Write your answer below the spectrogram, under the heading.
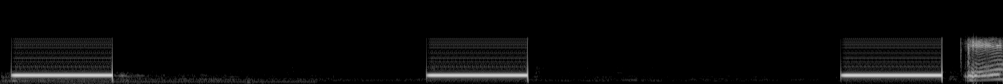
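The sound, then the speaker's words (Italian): Telephone ringing tone while a call is placed: three steady mid-pitched tone bursts, each about a second long and spaced roughly four seconds apart, with near silence between them and a voice starting right at the end. “Ragazzi, avete il numero di telefono pronto? Dalla regia, è pronto? Chiamiamo, dai.”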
